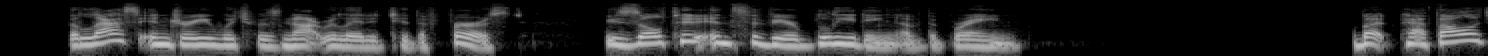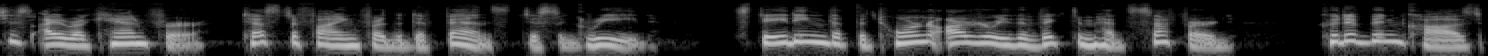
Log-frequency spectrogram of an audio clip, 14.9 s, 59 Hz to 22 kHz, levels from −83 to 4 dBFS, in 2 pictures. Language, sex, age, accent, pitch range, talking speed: English, female, 50-69, American, 175-230 Hz, 155 wpm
